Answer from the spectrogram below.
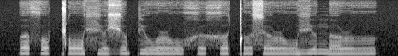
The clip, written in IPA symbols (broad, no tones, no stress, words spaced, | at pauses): əθoǁo fʲə ʒʏpʲu ɹuxʏxə ǃɯsʏɹu vʲɯn̪ə ɹɯ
